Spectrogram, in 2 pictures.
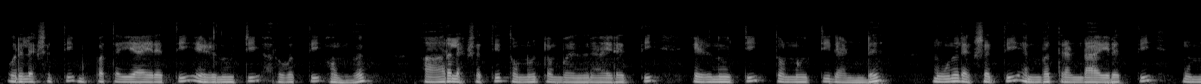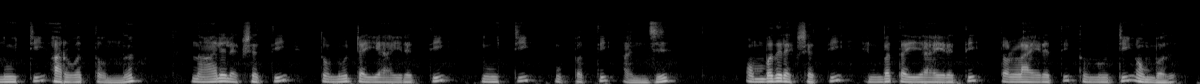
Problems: low volume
